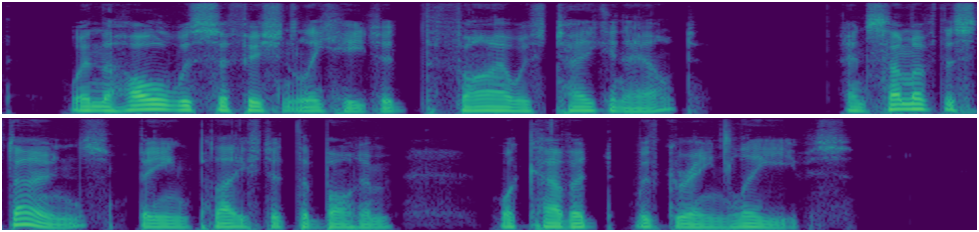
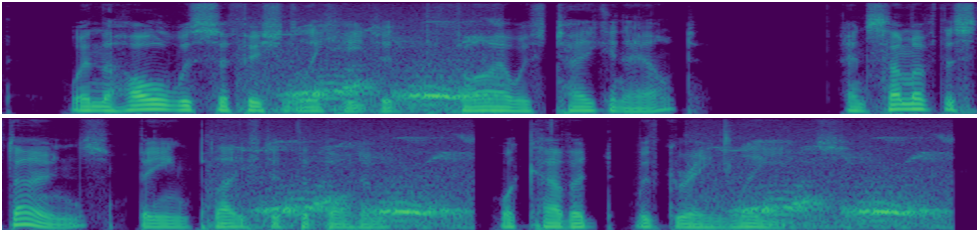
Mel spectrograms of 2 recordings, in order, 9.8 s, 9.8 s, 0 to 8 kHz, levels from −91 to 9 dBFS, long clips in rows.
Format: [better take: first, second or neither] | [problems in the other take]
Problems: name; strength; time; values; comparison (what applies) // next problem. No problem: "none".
first | background sound (Bird); 2 dB below the speech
